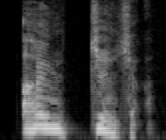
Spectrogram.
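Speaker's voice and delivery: mean, spiteful tone. A mare speaks to the narrator, newly moved into her box: nasty voice. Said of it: "she said in a nasty voice".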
